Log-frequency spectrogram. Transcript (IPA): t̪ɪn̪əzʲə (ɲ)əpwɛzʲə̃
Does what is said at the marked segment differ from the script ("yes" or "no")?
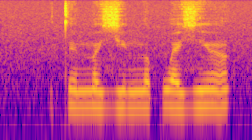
yes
